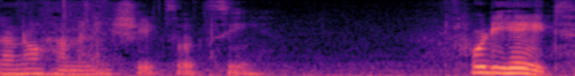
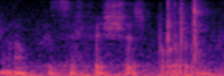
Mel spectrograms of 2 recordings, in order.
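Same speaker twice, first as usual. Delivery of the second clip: soft breathy aside, much softer; whispered realisation; 8 dB quieter, faster than usual. Real, not acted. Crafter noticing the fish colour, whispered realisation. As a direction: let it slip out under the breath.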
